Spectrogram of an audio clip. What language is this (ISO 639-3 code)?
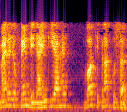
hin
